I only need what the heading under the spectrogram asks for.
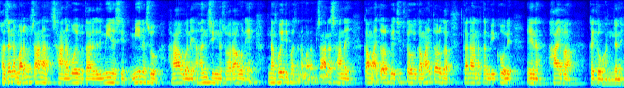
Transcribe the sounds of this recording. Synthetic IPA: pʰɐzɐnːɐmɐɾɐmsanɐsanɐbɐojbɐtaɾɐɡɐdiminɐsiminɐsu | hɐɾawɡɐneʔɐ̰ɦɐnsiŋnɐsuhɐɾawɡɐn̰ʔe | nɐkʰojdipʰɐzɐna̰mɐ̰ɾɐmsa̰nɐsanajka̰ma̰jta̰wɾɐpet͡ʃʰiktɐwijkamajtawɾɐɡakɐnanɐtɐmbikʰot̚lienɐhajbɐ | kajtɐwɦɐnɡɐne

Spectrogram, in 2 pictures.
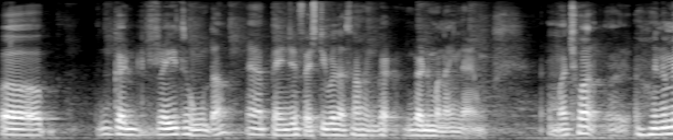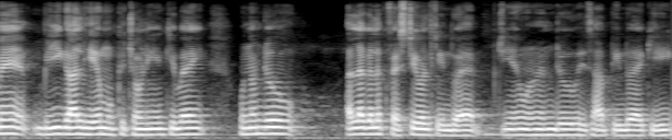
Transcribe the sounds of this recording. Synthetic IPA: ɡɐɖɾɐɦizɐɦũt̪ʰaɛ̃ːpɐ̃ɦɪ̃ɲd͡ʑefeːsʈiʋəlɐsãɡɐɡɐɖmɐna̰ːĩːnd̪a̰ːɦjṵ̃ | ɐt͡ɕʰaɦɪnmẽbʱiːɡaːl̤ɦiəmũːkʰet͡ɕɐʋəɽ̃iũkibʱaːi | ʊn̤ənɪ̆d͡ʑoː | ɐləɡɐləɡfeːsʈiːʋəlt̪ʰĩːn̆d̪oaːɦed͡ʑiːə̃ʊn̤ənɪ̆d͡ʑoːɦɪsaːb̚t̪ʰĩːn̆d̪oaːɦeki

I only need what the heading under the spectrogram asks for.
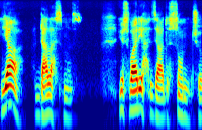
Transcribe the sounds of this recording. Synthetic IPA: jaː | ɖalasmɨz | juswaːɾiħzjaːd̪ɐsunt͡ʃʰu

